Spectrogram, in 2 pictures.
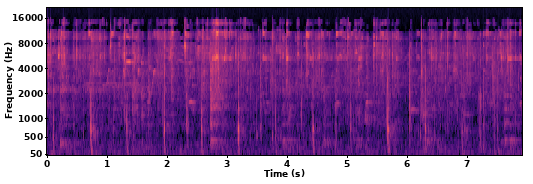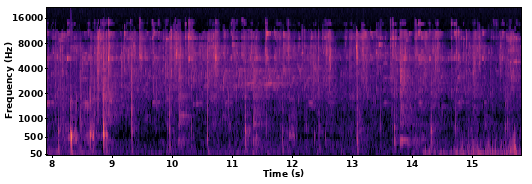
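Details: Driven Percheron, crisp hoof clops in a loose rhythm, some louder strikes near the middle, with low rolling rumble building toward the end.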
